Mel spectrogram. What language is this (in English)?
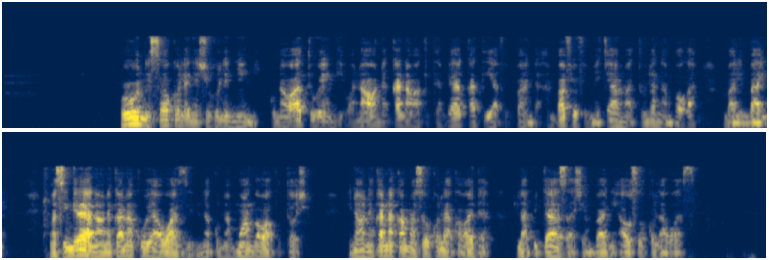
Swahili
